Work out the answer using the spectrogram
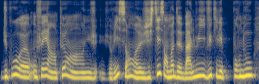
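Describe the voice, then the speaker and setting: A woman's voice: fairly low pitch, normal speed, mellow. A woman, an ecologist activist in a political debate, speaking hesitantly with many fillers.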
